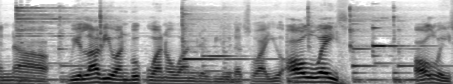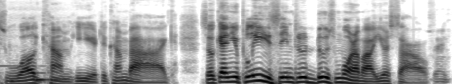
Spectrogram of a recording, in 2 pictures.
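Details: Adult male speaker; Normal conversational speech.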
